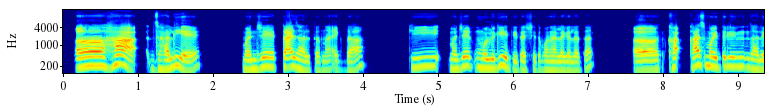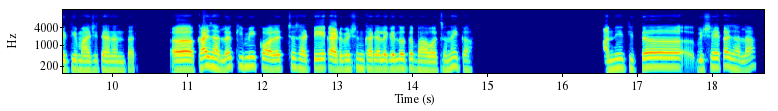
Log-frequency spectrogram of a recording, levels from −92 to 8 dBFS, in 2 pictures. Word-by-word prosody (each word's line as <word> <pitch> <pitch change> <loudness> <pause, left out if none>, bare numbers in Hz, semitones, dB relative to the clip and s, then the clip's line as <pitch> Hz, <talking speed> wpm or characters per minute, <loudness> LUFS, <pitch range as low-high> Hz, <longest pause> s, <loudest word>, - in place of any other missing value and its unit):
अ, 210 +3 +9
हां 235 +2 +9 0.3
झाली 165 +5 0
आहे. 150 +4 0 0.6
म्हणजे 165 +5 -2
काय 185 +1 +6
झालंत 150 -5 -6
ना 145 +1 -8
एकदा 145 -1 -5 0.7
की 200 +2 -8 0.2
म्हणजे 170 +5 -3
एक 200 -2 -7
मुलगी 175 +3 -3
आहे 195 -3 0
ती 150 - -7
तशी 145 +1 -6
तर 155 - -14
म्हणायला 150 -1 -5
गेलं 140 -1 -6
तर. - - -5 0.6
अ, 155 +1 +3 0.2
खा 200 - +4 0.2
खास 215 +3 +4
मैत्रीण 200 -1 -2
झाली 160 -1 -4
ती 165 - -6
माझी 150 0 -4
त्यानंतर. 145 -2 -6 0.5
अ, 155 +1 +6
काय 190 +3 +6
झालं 180 -2 -1
की 205 - -11
मी 200 +1 -6
कॉलेजच्यासाठी 165 0 -2
एक 175 0 -3
एडमिशन 160 +1 +1
करायला 165 -1 -2
गेलो 165 +1 -3
होतो 175 +1 -4
भावाचं, 150 0 -6
नाही 200 +2 -7
का 155 -1 -10 1.8
आणि 165 +5 -6
तिथं 190 +3 +1
अ, - - -16
विषय 185 +4 -5
काय 205 -1 -1
झाला 155 -1 -9
170 Hz, 155 wpm, -23 LUFS, 155-195 Hz, 1.8 s, अ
